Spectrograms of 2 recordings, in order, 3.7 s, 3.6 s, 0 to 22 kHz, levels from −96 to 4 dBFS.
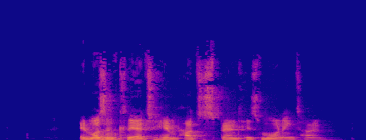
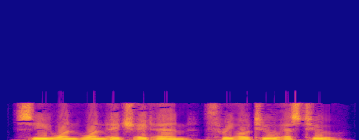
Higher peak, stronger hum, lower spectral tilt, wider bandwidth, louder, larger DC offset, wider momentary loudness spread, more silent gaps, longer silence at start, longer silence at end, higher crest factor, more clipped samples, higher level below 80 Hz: second, -12 dBFS vs 0 dBFS; neither; second, -4.5 dB/octave vs -7 dB/octave; first, 14.5 kHz vs 6 kHz; second, -33 LUFS vs -11 LUFS; second, under 0.1% vs 0.9%; first, 14 LU vs 5 LU; neither; first, 0.8 s vs 0.15 s; first, 0.45 s vs 0.2 s; first, 22 dB vs 10 dB; second, under 0.1% vs 0.2%; second, -72 dBFS vs -32 dBFS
